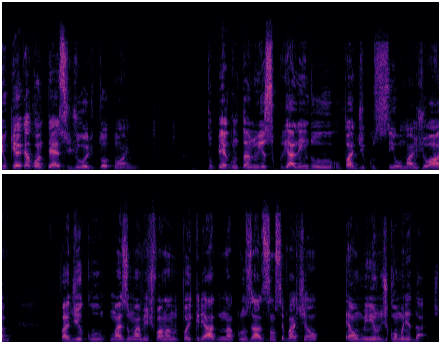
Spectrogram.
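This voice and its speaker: A man with a fairly high pitch talks at a fairly quick pace with ordinary pitch variation. The background is quiet. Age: 50s. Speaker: samba composer, podcast co-host; podcast co-host. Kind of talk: casual chat. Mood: relaxed, convivial. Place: studio. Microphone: studio mic.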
